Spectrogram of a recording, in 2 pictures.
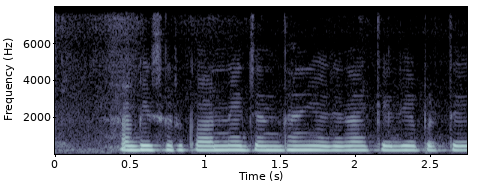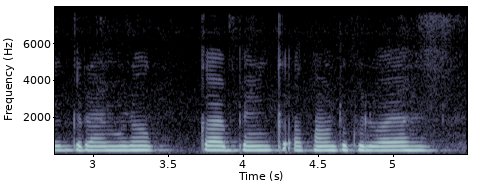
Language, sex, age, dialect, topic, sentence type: Hindi, female, 56-60, Awadhi Bundeli, banking, statement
